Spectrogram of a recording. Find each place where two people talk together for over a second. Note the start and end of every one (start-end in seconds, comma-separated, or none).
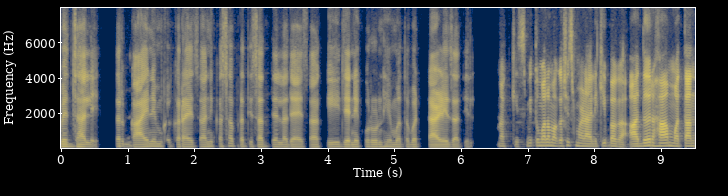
none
